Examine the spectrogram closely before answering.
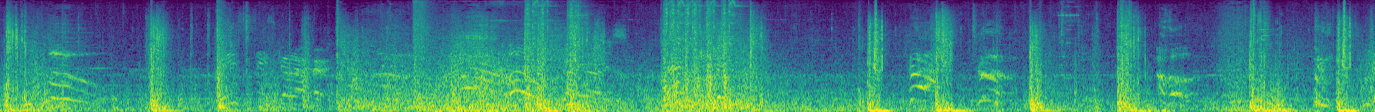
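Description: Punches and kicks land with heavy thuds again and again.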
